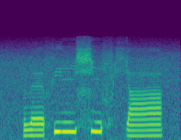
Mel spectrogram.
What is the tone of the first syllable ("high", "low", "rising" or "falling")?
low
